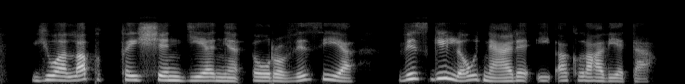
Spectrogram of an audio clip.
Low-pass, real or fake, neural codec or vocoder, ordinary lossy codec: 7.2 kHz; fake; codec, 16 kHz, about 1 kbps, DyCAST, with the encoder's durations; Opus, 24 kbps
